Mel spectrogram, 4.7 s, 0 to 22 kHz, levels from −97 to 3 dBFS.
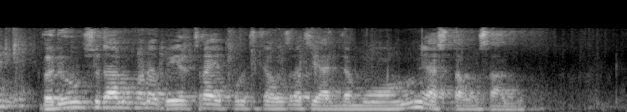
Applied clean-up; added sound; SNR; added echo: neural separator model SepFormer DNS4.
